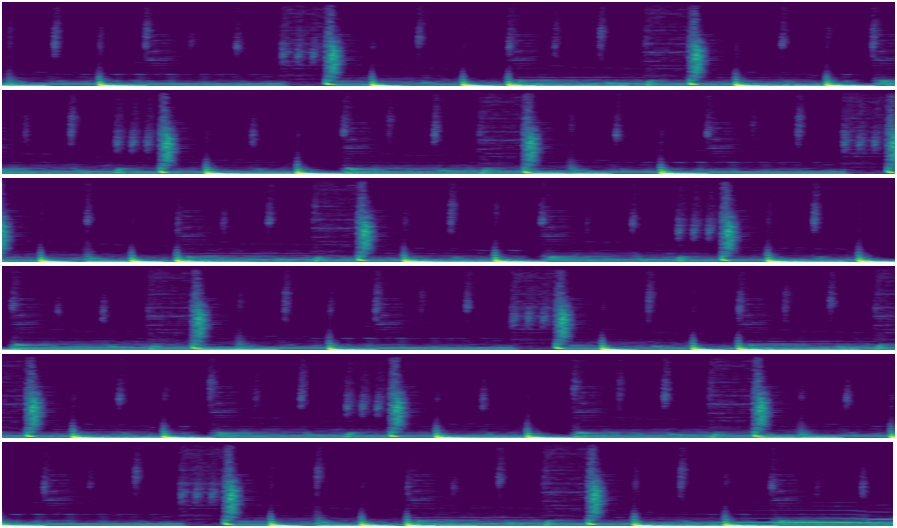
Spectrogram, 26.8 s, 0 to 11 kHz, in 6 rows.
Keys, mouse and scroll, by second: 2.7 click, 3.6-5.1 drag, 5.1 z, 6.8-7.1 scroll up 5, 7.5 scroll down 2, 7.9-11.0 middle drag, 11.0 click, 14.7 click, 15.8-16.6 drag, 19.5 click, 20.3 click, 25.3-25.6 scroll down 3, 25.6-26.7 middle drag.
